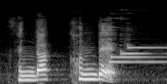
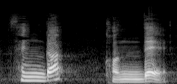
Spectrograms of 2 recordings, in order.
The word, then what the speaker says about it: 생각건대: 내가 생각하건대 이 경우에는 생각컨대 이렇게 제법 될 것 같기도 해요. 그러나 표준 발음에서는 아예 하가 다 줄어버린 것을 인정하고 있습니다. 그래서 이 경우에는 생각건대 발음도 그렇게 해야 되고요.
